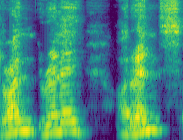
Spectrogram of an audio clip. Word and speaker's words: Rennes: Dynamo Kiev got beat 1-0 against FC Rennes, as it's actually properly pronounced.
